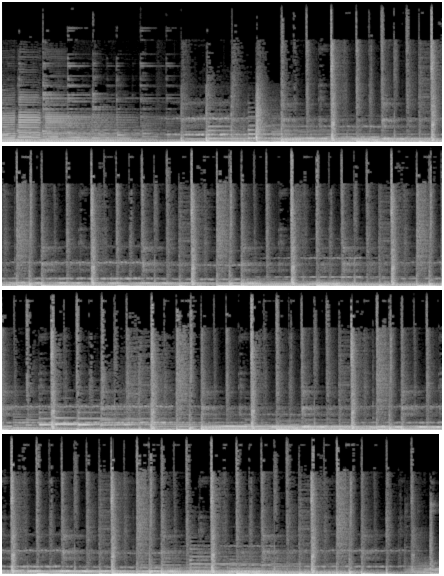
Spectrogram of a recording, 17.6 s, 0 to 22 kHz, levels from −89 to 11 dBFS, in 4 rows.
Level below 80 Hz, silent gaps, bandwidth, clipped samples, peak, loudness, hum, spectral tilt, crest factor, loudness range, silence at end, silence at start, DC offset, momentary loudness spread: -16 dBFS; none; over 20 kHz; under 0.1%; 0 dBFS; -14 LUFS; none; -6 dB/octave; 12 dB; 2 LU; 0 s; 0 s; under 0.1%; 5 LU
